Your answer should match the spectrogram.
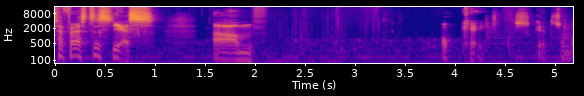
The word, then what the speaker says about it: Hephaestus: That's how you pronounce Hephaestus?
